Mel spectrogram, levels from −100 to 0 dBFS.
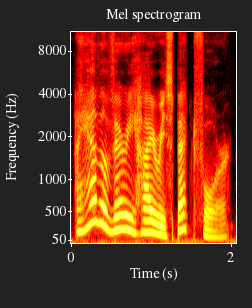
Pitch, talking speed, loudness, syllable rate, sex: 185 Hz, 205 wpm, -16 LUFS, 4.7 syllables/s, male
